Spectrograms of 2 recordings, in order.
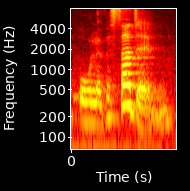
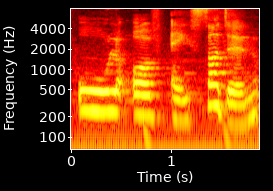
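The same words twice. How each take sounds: First: The words run together as one unit. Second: Each word is stressed and said separately. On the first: The speaker calls it right. "as one single" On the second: The speaker calls it wrong. "with emphasis on each word"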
